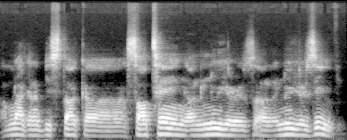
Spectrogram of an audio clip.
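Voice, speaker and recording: A man's voice: medium pitch, fairly even intonation, brisk, dark tone. A middle-aged man from Miami, a podcast guest, talking casually with many fillers and restarts. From Miami, Florida. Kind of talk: casual interview conversation.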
